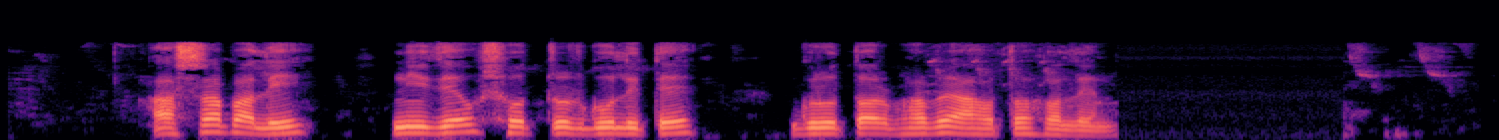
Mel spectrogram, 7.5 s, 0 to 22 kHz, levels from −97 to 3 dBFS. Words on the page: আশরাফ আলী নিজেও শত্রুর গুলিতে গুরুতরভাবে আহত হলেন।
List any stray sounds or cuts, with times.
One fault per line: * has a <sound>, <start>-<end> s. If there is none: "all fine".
all fine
